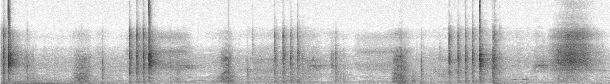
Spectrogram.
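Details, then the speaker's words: Motorcycle: irregular bursts of sharp metallic ticking and rattling; suspected clutch or shift mechanism cause. "यह के नीचे नहीं जा रही कि जो इस तरह लग रहा है कि मिश्रा हंस रही है यह अजीब सा मतलब"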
